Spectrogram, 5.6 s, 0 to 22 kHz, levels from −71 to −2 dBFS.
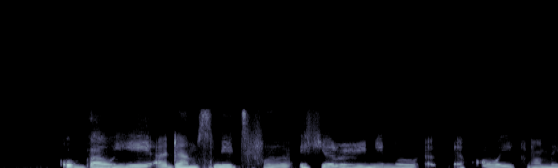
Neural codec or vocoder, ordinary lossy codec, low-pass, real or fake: codec, 16 kHz, 1 kbps, X-Codec, HuBERT features, trained on general audio; none; none; fake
